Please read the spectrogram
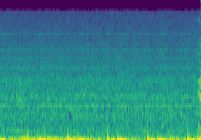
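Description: Quiet room tone: a faint, steady hiss with no distinct event.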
